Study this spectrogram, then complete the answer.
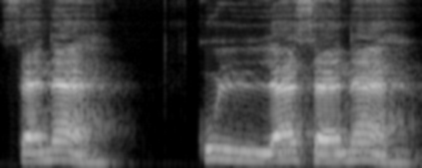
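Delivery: Kulla sanah ending on a silent ha with sukun; stop on ha. Shown as a demonstration. Teacher shows the pause on ta marbuta. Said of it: "on remplace par soukoun".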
